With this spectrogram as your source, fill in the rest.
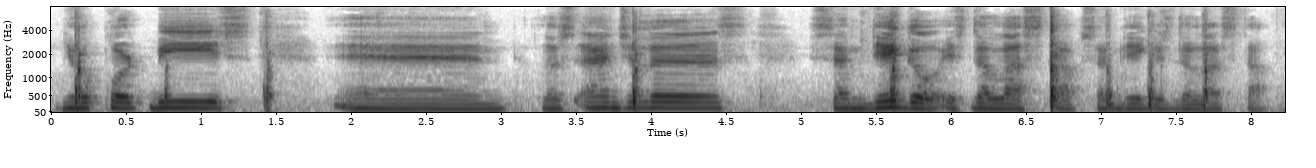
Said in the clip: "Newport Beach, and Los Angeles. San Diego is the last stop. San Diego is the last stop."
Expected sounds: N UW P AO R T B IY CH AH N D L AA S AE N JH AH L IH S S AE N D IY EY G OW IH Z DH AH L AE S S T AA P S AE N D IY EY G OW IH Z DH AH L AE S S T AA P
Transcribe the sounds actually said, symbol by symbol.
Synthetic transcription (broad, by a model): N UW P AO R T B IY S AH N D L AA S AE N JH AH L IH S S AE N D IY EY G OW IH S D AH L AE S S T AA P S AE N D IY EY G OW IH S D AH L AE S S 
